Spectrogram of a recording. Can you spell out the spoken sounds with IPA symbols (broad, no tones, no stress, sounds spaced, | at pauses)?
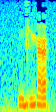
ŋ ɡ i j æ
